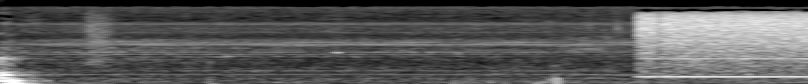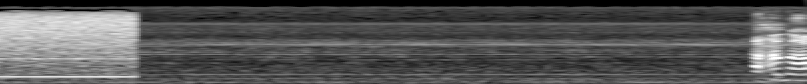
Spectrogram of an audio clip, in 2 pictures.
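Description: Low steady hum, broken about three seconds in by a burst of TV-static hiss with a steady test-tone beep under it. The static lasts about a second and a half and cuts off suddenly.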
